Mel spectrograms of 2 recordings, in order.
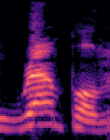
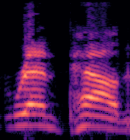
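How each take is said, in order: First: "Rempel" stressed on the first syllable; "Rempel" with a weak, reduced ending; correct surname. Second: "Rempel" stressed on the last syllable; "Rempel" with a full "pell" ending; mispronounced surname. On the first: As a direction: say "Rempel" as REM-pull. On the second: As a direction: say "Rempel" wrongly as rem-PELL. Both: Retold or imitated. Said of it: "not Rempel".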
